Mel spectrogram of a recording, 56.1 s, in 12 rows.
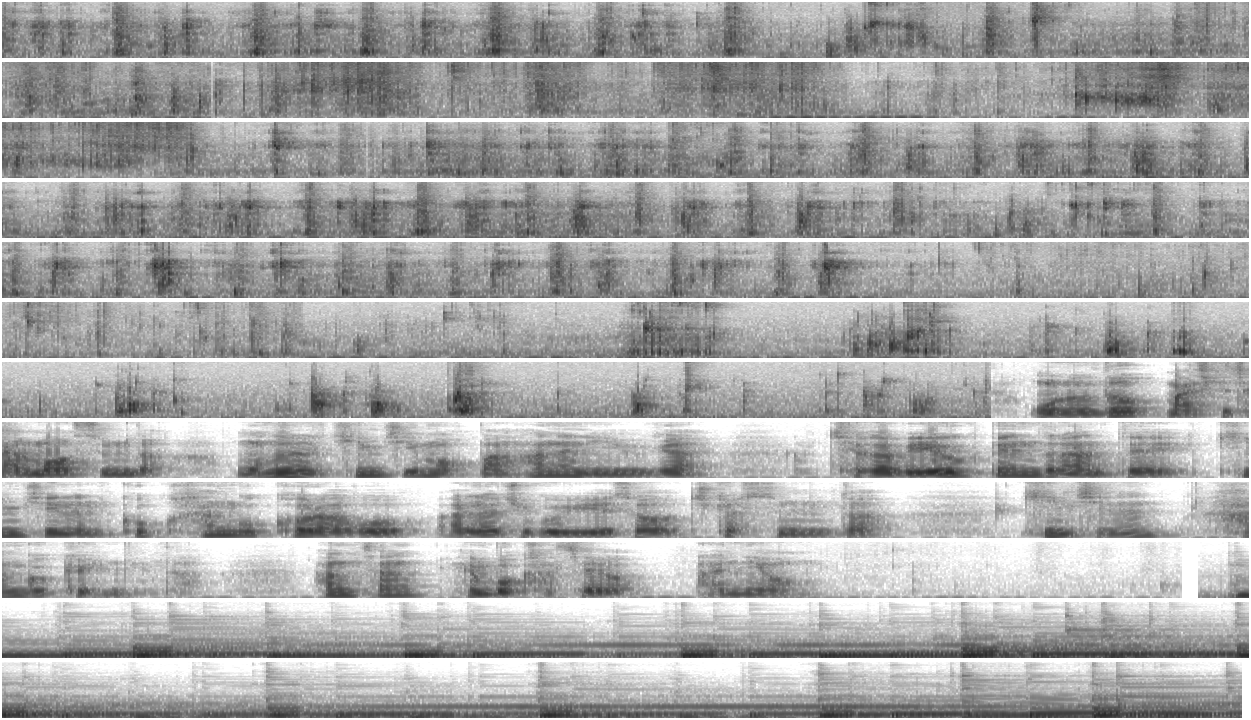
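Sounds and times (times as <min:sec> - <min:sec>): crunchy chewing: 0:00.0 - 0:31.8.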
